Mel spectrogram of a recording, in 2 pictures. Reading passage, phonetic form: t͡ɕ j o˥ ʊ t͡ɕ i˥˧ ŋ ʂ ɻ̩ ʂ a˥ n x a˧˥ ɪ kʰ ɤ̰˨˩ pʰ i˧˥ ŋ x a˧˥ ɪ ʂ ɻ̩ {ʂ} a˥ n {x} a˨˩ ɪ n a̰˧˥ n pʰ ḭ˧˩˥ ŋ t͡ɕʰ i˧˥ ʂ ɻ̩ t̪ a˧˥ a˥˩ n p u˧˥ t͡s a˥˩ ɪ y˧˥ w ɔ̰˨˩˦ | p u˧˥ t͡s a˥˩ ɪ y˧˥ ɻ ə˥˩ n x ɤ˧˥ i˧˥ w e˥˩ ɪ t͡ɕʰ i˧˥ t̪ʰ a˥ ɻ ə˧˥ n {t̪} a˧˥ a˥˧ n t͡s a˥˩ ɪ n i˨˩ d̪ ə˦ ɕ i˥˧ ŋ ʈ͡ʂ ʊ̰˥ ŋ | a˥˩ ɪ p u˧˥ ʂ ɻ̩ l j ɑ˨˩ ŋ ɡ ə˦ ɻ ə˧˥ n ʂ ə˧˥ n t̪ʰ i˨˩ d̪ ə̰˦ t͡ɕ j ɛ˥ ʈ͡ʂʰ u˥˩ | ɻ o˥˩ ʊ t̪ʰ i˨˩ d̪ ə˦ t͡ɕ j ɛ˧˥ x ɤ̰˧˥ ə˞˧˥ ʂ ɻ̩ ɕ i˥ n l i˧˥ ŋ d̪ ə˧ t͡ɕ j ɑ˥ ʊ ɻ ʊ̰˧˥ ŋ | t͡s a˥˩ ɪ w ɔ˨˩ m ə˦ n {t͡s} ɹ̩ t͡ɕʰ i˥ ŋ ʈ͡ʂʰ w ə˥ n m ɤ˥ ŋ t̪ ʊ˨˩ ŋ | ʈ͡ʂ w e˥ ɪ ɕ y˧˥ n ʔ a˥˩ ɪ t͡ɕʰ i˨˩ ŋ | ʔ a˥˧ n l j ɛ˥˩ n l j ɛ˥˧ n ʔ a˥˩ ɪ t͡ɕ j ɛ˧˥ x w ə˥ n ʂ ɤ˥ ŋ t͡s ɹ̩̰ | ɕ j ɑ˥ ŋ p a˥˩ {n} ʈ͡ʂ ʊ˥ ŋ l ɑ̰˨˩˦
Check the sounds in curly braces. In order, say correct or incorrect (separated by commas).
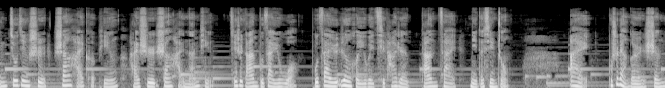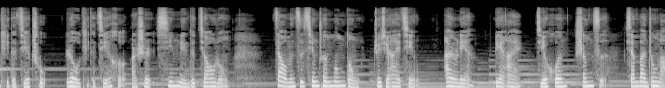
correct, correct, correct, correct, correct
